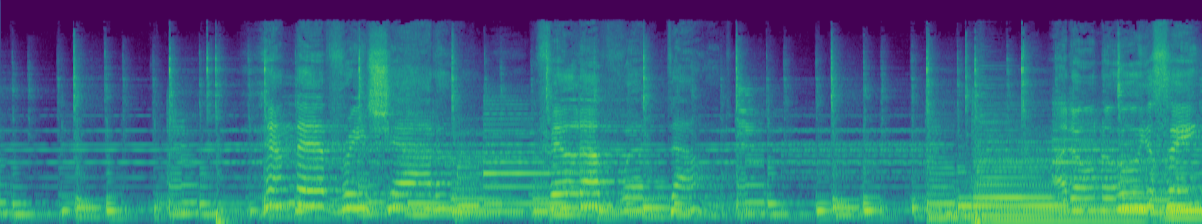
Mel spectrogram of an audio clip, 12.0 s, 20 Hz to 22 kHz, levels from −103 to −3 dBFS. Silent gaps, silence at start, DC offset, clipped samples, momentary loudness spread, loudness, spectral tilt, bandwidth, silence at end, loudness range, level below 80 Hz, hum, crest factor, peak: none; 0 s; under 0.1%; under 0.1%; 13 LU; -23 LUFS; -4.5 dB/octave; 15.5 kHz; 0 s; 6 LU; -38 dBFS; none; 18 dB; -6 dBFS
